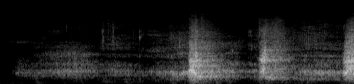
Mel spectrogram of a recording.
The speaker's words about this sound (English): There's for some reason a pit bull in this men's room. Yeah, chained up dog. Yeah, like an actual dog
